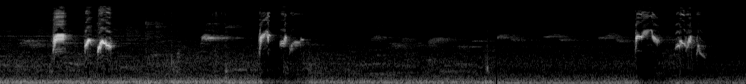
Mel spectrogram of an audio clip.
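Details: Hen red-whiskered bulbul giving chattering lure song to prompt males to sing. Quick clusters of two or three slurred whistles, a lone thin note, then a final cluster after a long pause.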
